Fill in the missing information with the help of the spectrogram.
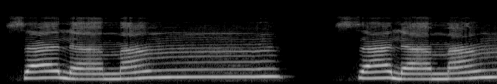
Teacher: Lips کے اندر میم کا جو ایک ٹچ ہے وہ آنا چاہیے، ورنہ سارا اخفاء لگے گا. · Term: اقلاب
